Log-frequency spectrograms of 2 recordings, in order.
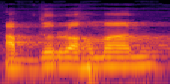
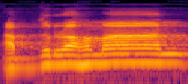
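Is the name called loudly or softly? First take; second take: softly; loudly. First: The name is called out softly. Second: The name is called out loudly. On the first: "এও আসতে বলছে" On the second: "এ যখন জোরে বলল"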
